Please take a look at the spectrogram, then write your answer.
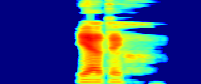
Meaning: genitive/prepositional plural of пя́тая (pjátaja)
- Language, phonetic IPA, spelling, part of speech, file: Russian, [ˈpʲatɨx], пятых, noun, Ru-пятых.ogg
